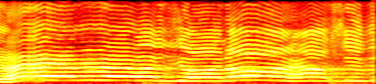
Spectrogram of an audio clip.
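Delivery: the careless walk-through before the quiet one; loud breezy greeting. Shown as a demonstration. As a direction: breeze in calling out to everybody. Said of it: "You're quiet".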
